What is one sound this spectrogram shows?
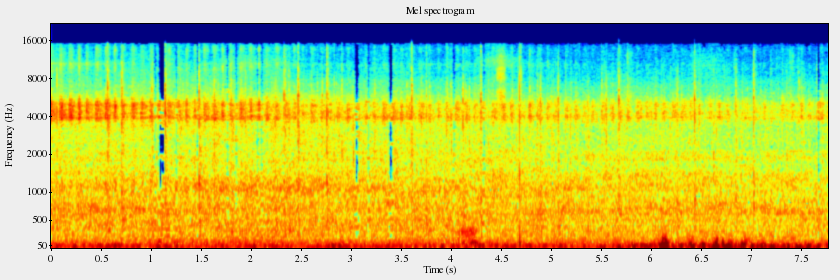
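A model train rumbles and clicks along its track.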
